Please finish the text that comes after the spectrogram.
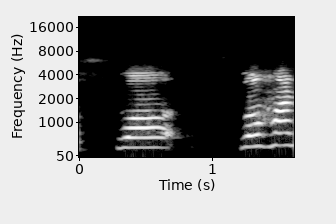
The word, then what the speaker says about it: स्वः: सिर्फ विसर्ग को हवा देनी होती है।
